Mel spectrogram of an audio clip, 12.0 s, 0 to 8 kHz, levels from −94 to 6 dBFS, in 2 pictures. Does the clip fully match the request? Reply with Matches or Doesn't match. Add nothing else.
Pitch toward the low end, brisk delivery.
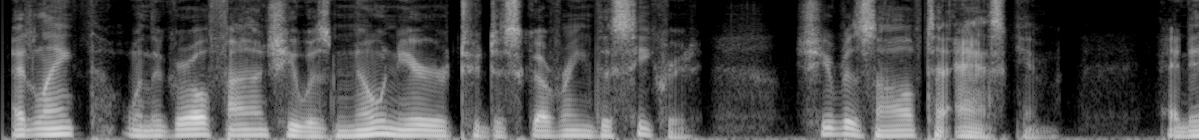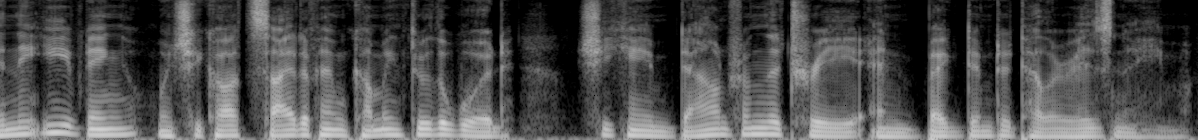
Matches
